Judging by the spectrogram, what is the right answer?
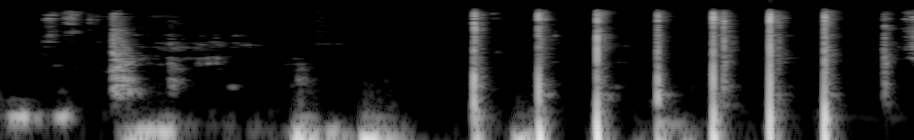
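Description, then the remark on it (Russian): Several low, muffled thumps, then a run of about nine sharp hand claps in a steady, even rhythm, each a crisp, bright smack. No one speaks. “Хлопки.”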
